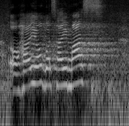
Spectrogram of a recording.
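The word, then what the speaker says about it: おはようございます: bahasa Jepangnya disebut dengan ohayou gozaimasu, seperti salam sensei tadi ya. Di sini O dan U, yaitu huruf vokal yang saling berjejer, itu dibaca panjang.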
